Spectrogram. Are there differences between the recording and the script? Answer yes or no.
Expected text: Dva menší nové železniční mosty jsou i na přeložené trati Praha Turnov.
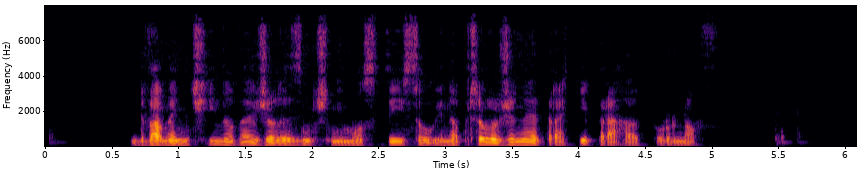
no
